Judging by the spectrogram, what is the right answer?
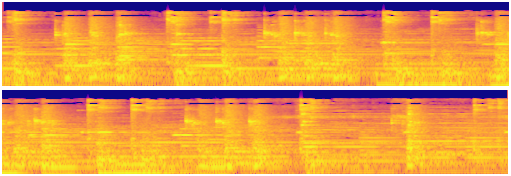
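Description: Children's rhythm band: tambourines, wooden rhythm sticks, triangles and cymbals struck on a steady beat along with a piano.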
